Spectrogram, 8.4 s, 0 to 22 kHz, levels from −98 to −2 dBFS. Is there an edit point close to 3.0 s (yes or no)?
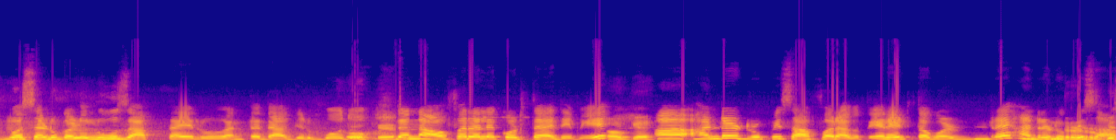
yes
